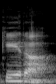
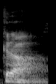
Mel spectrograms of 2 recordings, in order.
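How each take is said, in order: First: A vowel separates the k and r. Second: The k and r are joined with no vowel. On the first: The speaker calls it wrong. "যদি আপনি এভাবে বলেন কেরা, হবে না।" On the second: The speaker calls it right. "উচ্চারণ করতে হবে এভাবে, দেখুন"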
